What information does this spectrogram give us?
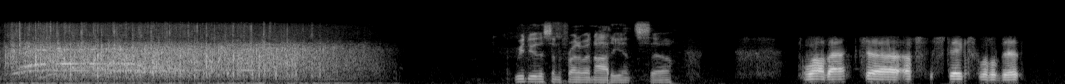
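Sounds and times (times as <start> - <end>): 
audience applause: 0.0 - 4.0
speech: 5.2 - 6.8, 8.1 - 10.3.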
